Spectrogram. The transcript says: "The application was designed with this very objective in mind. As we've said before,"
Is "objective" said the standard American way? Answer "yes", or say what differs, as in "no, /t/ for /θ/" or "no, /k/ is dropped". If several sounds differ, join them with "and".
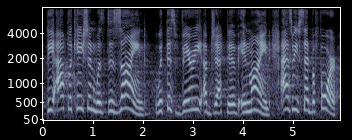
yes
